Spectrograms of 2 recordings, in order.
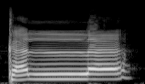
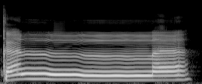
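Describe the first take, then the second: First: The doubled l is only pressed, kept short. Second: The doubled l is held for a long time. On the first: The speaker calls it right. "Atau cuma ditekan saja" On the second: The speaker calls it wrong. "kita coba tahan ... Sepanjang itu nahan l-nya"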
